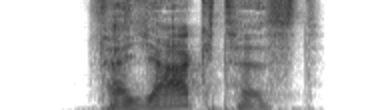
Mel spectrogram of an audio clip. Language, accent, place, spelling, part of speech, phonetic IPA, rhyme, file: German, Germany, Berlin, verjagtest, verb, [fɛɐ̯ˈjaːktəst], -aːktəst, De-verjagtest.ogg
- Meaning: inflection of verjagen: 1. second-person singular preterite 2. second-person singular subjunctive II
